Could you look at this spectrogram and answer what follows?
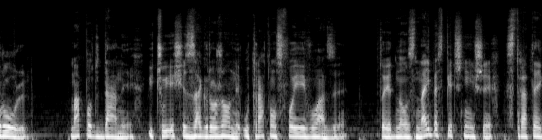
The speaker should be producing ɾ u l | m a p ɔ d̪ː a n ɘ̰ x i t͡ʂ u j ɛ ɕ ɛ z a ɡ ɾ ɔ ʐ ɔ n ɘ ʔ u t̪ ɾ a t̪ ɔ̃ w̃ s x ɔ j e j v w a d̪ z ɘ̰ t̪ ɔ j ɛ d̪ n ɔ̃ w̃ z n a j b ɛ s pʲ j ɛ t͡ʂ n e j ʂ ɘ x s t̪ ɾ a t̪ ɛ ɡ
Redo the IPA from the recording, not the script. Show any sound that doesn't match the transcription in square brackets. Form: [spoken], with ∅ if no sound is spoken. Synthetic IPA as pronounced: ɾ u l | m a p ɔ d̪ː a n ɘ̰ x i t͡ʂ u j ɛ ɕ ɛ z a ɡ ɾ ɔ ʐ ɔ n ɘ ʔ u t̪ ɾ a t̪ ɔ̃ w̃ s [f] ɔ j e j v w a d̪ z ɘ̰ t̪ ɔ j ɛ d̪ n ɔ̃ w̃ z n a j b ɛ s pʲ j ɛ t͡ʂ [ɲ] e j ʂ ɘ x s t̪ ɾ a t̪ ɛ ɡ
